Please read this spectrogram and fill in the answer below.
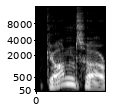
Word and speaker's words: Gunter: And the diary, right, is of Gabriel's grandfather, whose name is Gunter Ritter. I know it's pronounced Gunter, but we're going with Gunter.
